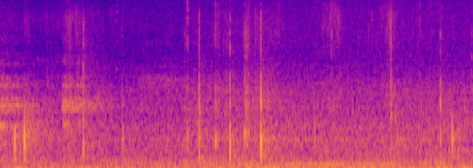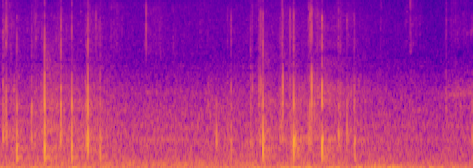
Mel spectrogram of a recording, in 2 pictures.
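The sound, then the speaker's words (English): Soft, wet squishing and light scraping repeat irregularly as an egg yolk batter, with about a third of the egg whites added to lighten it, is stirred with a spatula in a bowl, fairly quiet, with no talking. “Just mixing it with a spatula here.”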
